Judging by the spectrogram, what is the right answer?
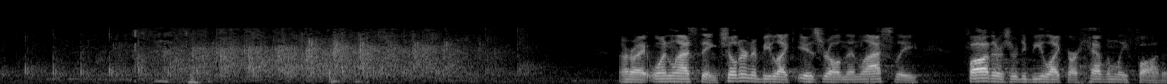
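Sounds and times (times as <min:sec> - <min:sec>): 
parents applauding for their children: 0:00.2 - 0:05.4
speech: 0:06.2 - 0:11.6.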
